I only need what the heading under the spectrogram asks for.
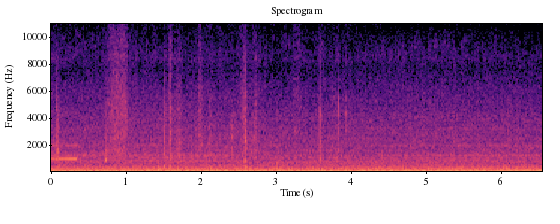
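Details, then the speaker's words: Lincoln MKT (titled 2005) at a low, lumpy idle with an uneven beat, exhaust stumble and felt shake. Misfire with timing issue on bank 2. Power balance test shows cylinder 5 not contributing at all, a dead cylinder. "number five is a cylinder that is not contributing at all"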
